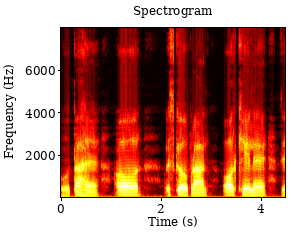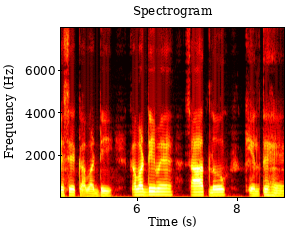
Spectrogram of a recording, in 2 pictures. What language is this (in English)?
Hindi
